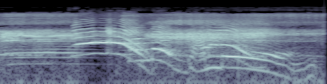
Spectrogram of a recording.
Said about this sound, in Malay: sheep, sheep.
